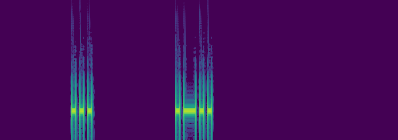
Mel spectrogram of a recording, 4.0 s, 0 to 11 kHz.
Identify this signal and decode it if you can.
Morse code, heard as a keyed tone, about 30 wpm, 700 Hz. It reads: S L
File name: Lesson 19d - Letter w - Two Characters 30wpm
